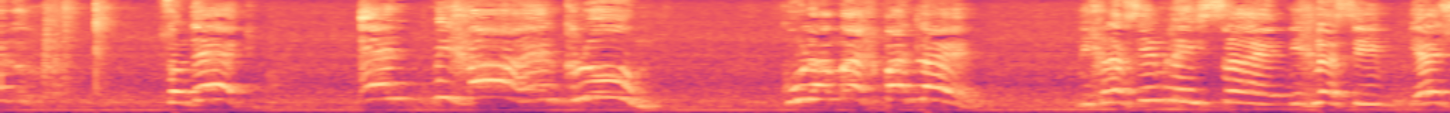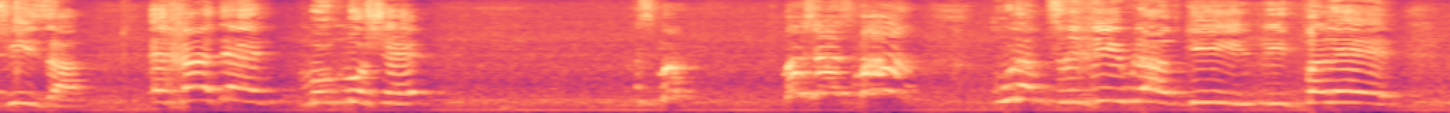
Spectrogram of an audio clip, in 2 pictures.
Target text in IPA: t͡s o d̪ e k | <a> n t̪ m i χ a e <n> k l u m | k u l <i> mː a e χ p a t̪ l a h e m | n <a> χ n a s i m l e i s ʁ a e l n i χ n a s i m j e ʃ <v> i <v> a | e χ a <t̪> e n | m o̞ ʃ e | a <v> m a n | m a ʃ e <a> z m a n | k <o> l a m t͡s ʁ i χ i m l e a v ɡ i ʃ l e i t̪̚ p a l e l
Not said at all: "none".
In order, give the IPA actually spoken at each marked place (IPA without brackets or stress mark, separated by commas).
e, n, a, i, v, z, d̪, z, a, u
